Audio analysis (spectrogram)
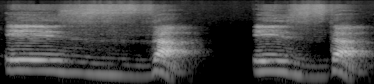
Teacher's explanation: it's basically going to sound like a long Z sound.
